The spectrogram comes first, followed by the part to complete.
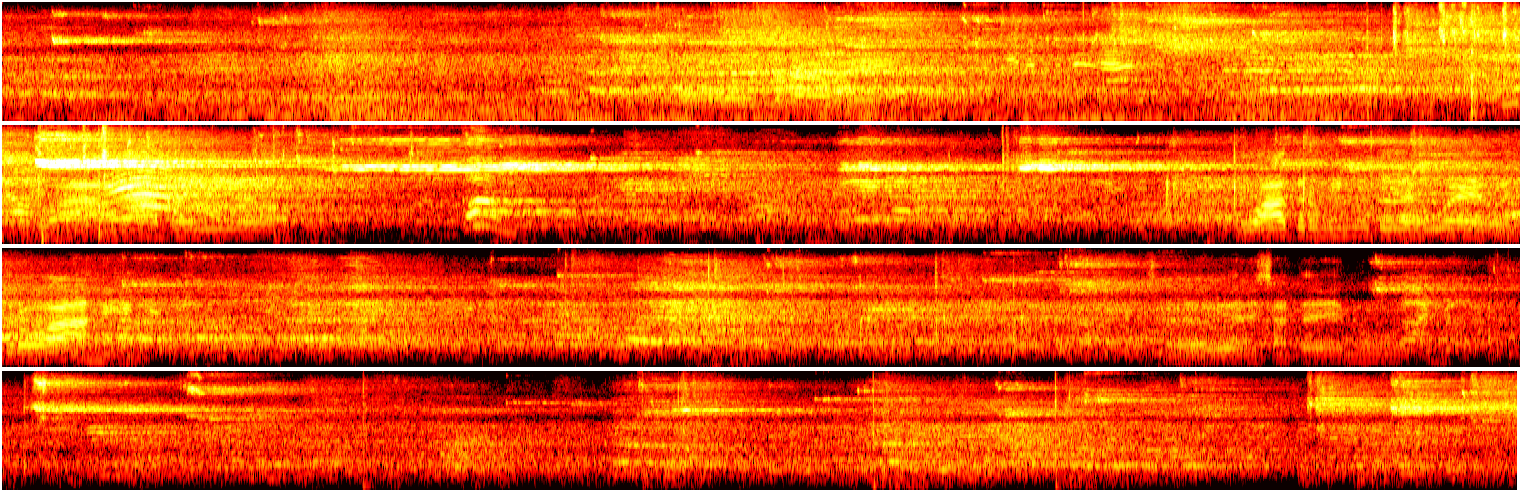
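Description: Sounds of a basketball game in a gym: the ball bouncing on the court and voices shouting, echoing in the large hall, with a few short high-pitched tones about eight to thirteen seconds in.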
